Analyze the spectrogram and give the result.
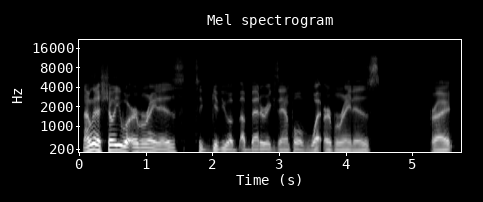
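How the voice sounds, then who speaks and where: A man's voice: fairly low pitch, brisk, darkish tone, no echo, studio quality. A man in his late twenties, a live streamer chatting casually, rambling and repeating himself, laughing often. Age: late 20s.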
